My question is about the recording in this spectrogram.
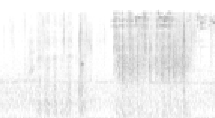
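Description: Quiet cartoon sound effects of a squirrel handling an acorn: a light tap about a second in, then a short scrabbling scrape.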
